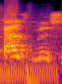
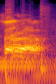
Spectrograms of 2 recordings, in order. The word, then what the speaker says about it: Phasma: calling her Phasmis and then now Phasmith. Don't. Okay. Like I Phasmis can't- as in Christmas. Hey, I can't pronounce her name. Leave me alone. Phasma.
